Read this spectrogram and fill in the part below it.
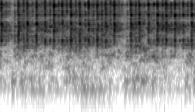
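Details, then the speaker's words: Honda Beat carburetor scooter, CVT cover removed at fast idle: rough, rattly uneven chatter from belt drive; whole CVT interior soaked wet and needs proper washing; condition fairly severe, original complaint knocking and slipping CVT. "Nah setelah dibongkar suaranya makin kasar seperti ini ya teman-teman ini juga sangat basah sekali pada bagian seluruh area dalam CVT nya"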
